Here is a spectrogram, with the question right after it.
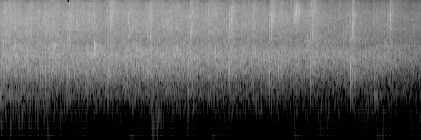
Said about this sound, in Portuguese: Agora, pode ser uma salva de palmas, pode ser.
